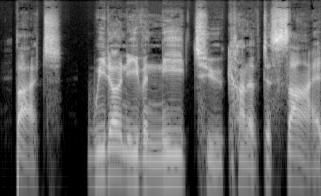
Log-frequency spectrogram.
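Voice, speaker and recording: A man's bright, sharp voice with ordinary pitch variation, dry and close with no echo, on a very clean recording with a silent background. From South Africa. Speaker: sports psychologist. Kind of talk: casual chat.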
